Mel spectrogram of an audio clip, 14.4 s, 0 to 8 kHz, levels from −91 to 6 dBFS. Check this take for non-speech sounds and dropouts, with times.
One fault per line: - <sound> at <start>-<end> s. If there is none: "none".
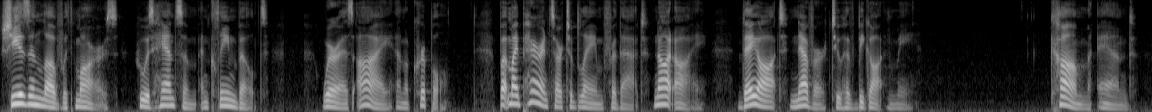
none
